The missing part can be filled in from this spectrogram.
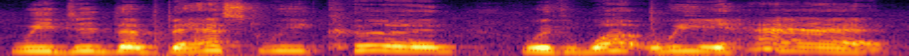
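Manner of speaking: loud, high, drawn-out relay; loud repeating. Retold or imitated. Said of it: "I stepped in and I was like".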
